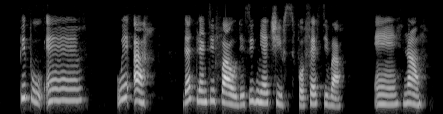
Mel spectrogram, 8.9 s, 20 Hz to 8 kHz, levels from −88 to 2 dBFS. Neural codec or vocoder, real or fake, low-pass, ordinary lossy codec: none; real; 7.2 kHz; none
